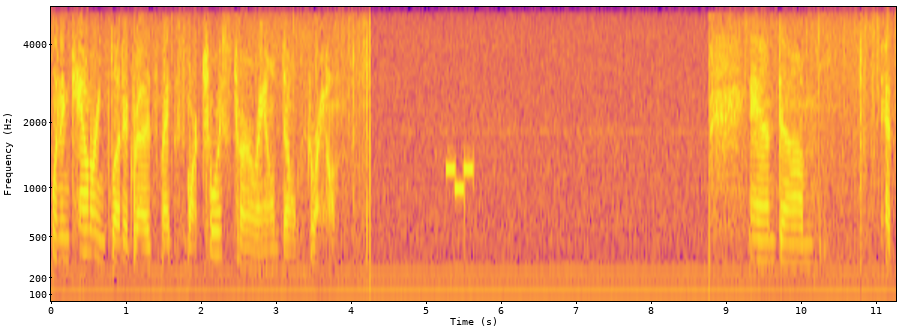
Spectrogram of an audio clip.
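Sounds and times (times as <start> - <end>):
speech: 0.0 - 3.9, 9.3 - 10.4
steady low electrical hum: 0.0 - 11.2
emergency alert radio tones: 5.3 - 5.7.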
